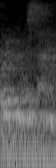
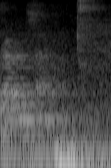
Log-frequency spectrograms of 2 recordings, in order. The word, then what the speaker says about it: Rubinstein: I would have said Rubinstein, but they said Rubinstein.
